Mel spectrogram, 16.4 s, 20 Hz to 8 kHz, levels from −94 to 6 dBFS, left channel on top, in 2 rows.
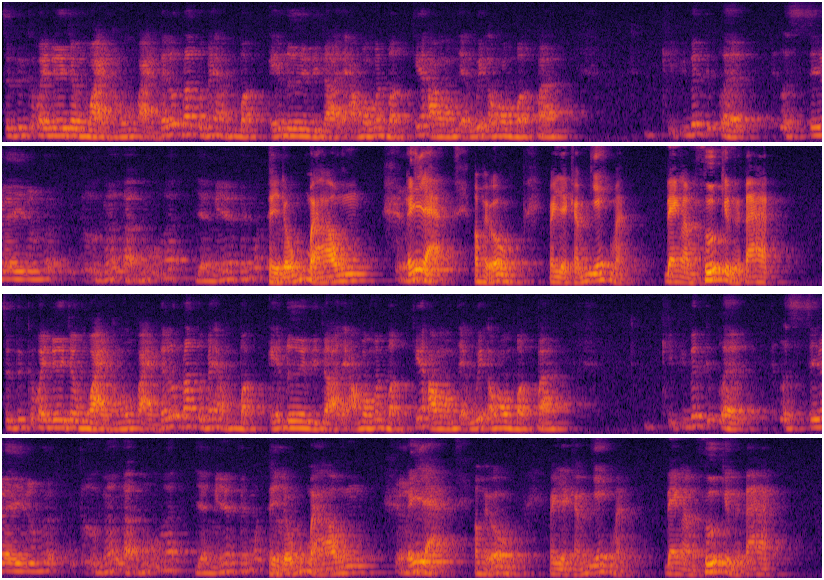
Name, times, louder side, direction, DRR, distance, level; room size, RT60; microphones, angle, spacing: voice 1, 0.0-5.6 6.7-7.4 7.8-11.1 12.1-12.4, right 1 dB, 25° right, 0.8 m, -28 dB
voice 2, 10.8-14.5 14.8-15.8, left 5 dB, 80° left, 0.3 m, -23 dB
6.6 x 3.0 x 2.6 m
head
